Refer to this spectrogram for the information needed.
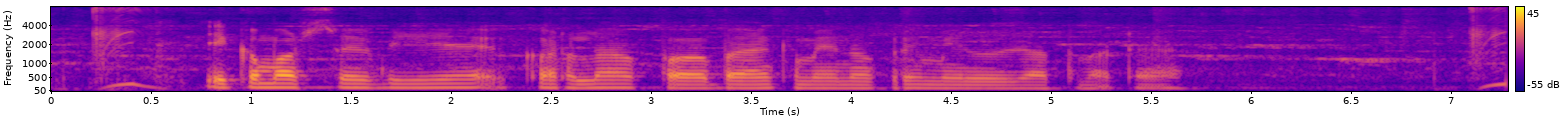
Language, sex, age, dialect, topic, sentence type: Bhojpuri, male, 18-24, Northern, banking, statement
